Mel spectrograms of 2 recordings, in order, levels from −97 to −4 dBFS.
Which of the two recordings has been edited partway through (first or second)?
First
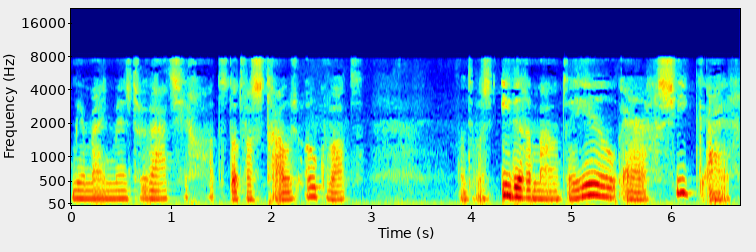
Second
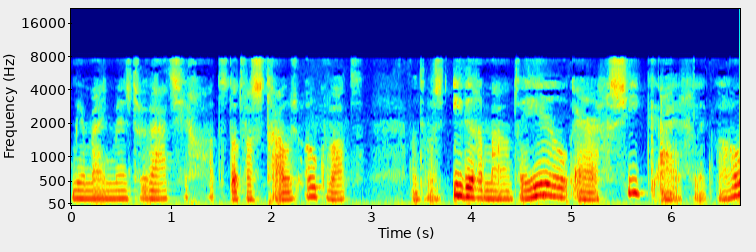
second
